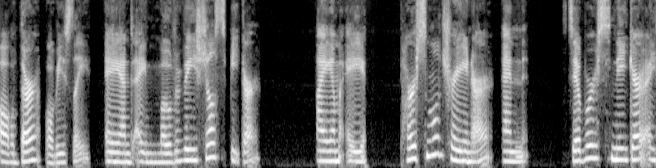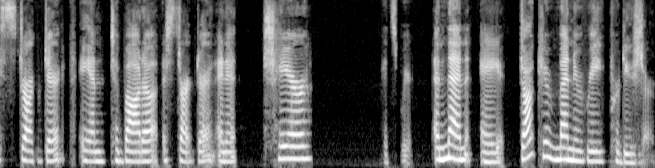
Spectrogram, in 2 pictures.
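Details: Woman, stroke survivor nine years into recovery after surgery, with Broca's aphasia and apraxia of speech; Broca's aphasia with apraxia of speech.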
